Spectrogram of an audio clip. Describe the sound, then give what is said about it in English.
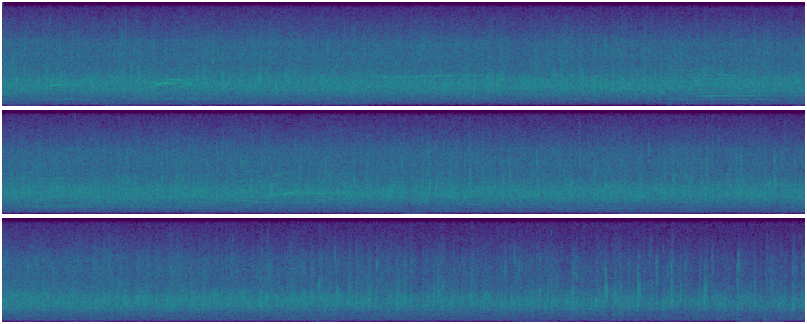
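A concert audience keeps up steady, dense applause, calling guest conductor Klaus Tennstedt back to the stage for bows, the clapping a continuous even roar with no pauses. “The audience is still calling our guest conductor back to the stage for bows.”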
